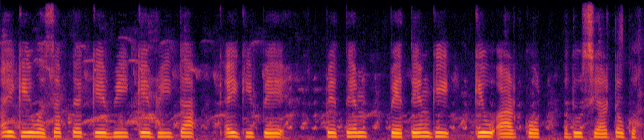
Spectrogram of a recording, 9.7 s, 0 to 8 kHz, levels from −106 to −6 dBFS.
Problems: background sounds at intervals, background conversations at intervals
